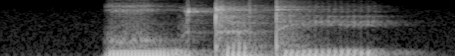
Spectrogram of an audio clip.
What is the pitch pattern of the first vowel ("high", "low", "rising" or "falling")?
falling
